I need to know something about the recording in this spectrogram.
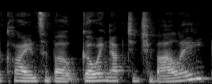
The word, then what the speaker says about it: Kibale: about going up to Kibale. It's spelled with a K, but pronounced with a CH.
